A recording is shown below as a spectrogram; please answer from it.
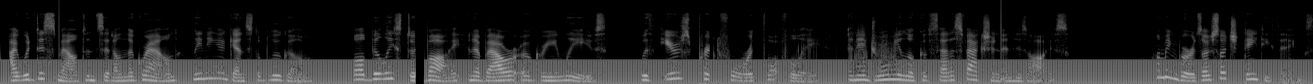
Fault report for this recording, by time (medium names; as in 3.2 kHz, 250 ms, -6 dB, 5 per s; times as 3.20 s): buzz 60 Hz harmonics 19 -34 dBFS
0.59 s: pop -15 dBFS
4.15–4.24 s: dropout 94 ms
7.97–8.99 s: clipped -22.5 dBFS
10.01 s: pop -12 dBFS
